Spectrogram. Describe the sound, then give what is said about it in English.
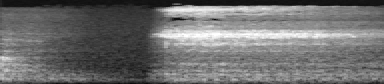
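A deep inhale through the nose during a guided breathing exercise: after a brief quieter moment, a steady, airy rush of breath begins and holds for over a second. “I want you to take a deep inhale through the nose.”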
